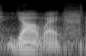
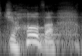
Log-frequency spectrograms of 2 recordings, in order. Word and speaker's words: Yahweh: When you see the word Lord, all capital letters in a lot of translations, it's referring to a divine name, Yahweh. That's how we pronounce it. We don't really know the vowels, but the consonants are YHWH, Yahweh. Maybe you've pronounced it as Jehovah. We can thank the German scholars for that one because they don't have a Y sound, so we get J, all right?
